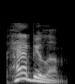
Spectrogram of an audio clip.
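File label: "pabulum", British English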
